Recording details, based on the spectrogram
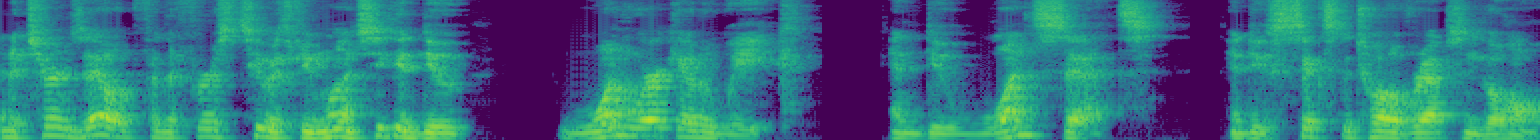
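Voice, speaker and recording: A man speaks at a moderate pace in a normal speaking voice, medium in pitch with ordinary pitch variation. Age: 60s. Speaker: professor and researcher. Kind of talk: podcast interview.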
